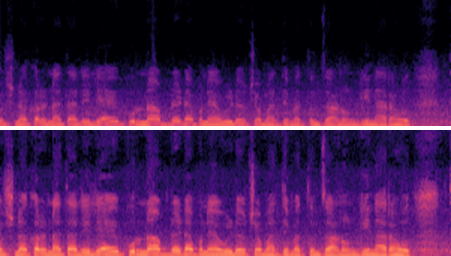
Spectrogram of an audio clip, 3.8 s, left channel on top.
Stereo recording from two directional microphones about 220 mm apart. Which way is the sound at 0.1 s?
20° right (ahead or behind).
